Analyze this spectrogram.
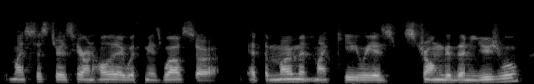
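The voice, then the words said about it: Slight New Zealand twang. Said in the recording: “You do have the twang.”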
